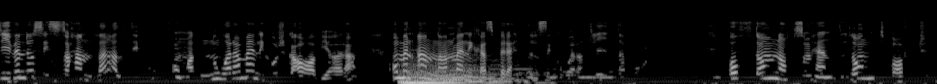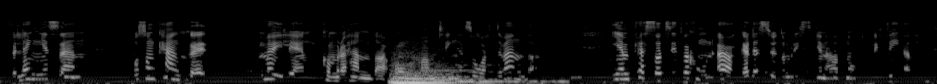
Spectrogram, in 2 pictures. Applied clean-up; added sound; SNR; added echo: classical method spectral subtraction.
